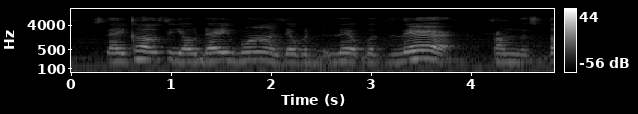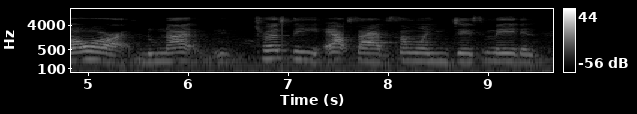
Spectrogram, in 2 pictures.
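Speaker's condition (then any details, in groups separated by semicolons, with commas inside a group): Cerebral palsy; not paralyzed, can stand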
